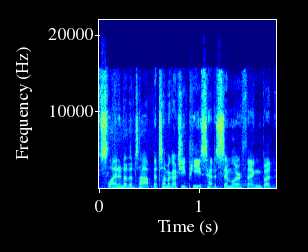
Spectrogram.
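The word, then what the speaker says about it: Tamagotchi P's: So for English speakers, it's pronounced like P. So Tamaguchi piece. Okay, so you know how the Tamago had little figurines that you could slide into the top. The Tamaguchi piece had a similar thing, but instead of a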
